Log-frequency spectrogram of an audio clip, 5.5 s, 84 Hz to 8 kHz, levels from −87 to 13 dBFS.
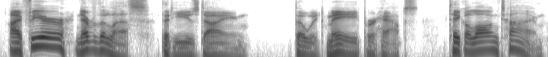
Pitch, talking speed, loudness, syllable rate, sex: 115 Hz, 155 wpm, -21 LUFS, 4.6 syllables/s, male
